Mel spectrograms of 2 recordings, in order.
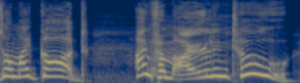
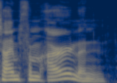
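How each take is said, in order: First: Much higher, delighted Irish voice; excited Irish accent. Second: A hint of an Irish lilt, stated plainly; just a touch of brogue, matter-of-fact; light Irish accent. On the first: Retold or imitated. Second Irishman thrilled to meet a countryman, high excited brogue. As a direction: squeal it with Irish glee. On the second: First Irishman answering in a mild Irish accent. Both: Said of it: "identify with the accent".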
